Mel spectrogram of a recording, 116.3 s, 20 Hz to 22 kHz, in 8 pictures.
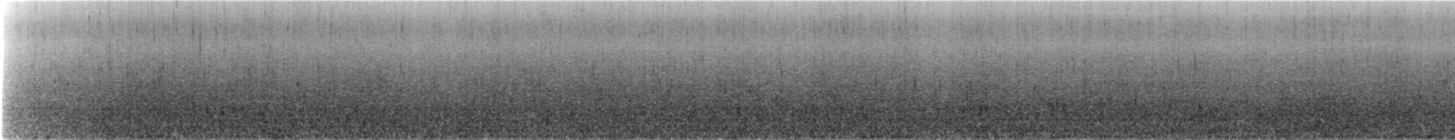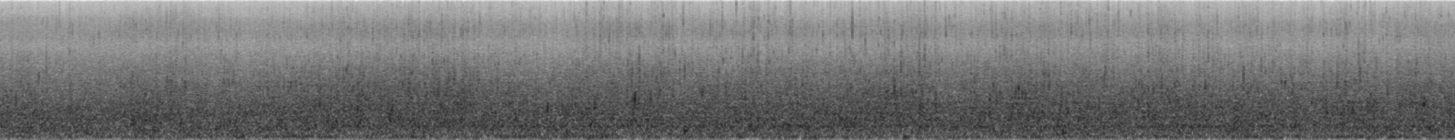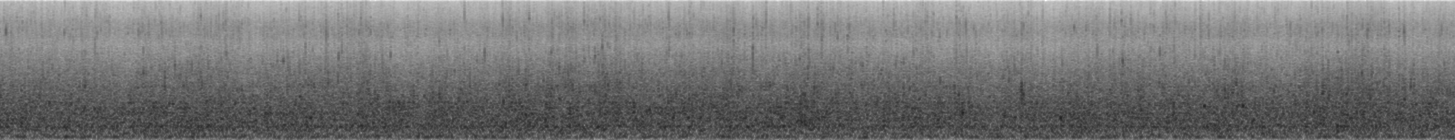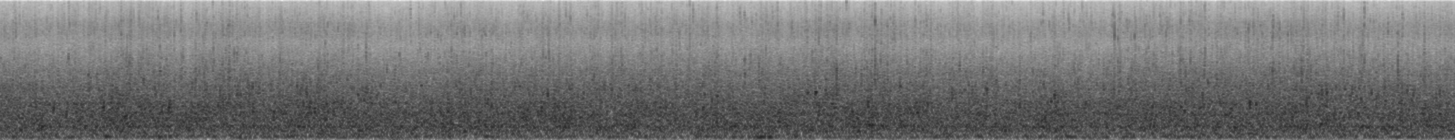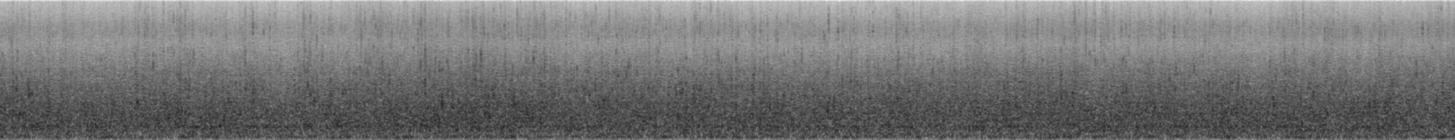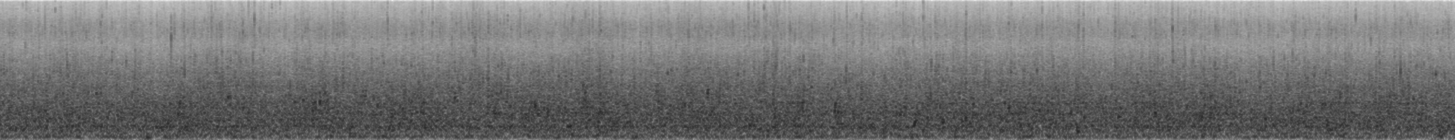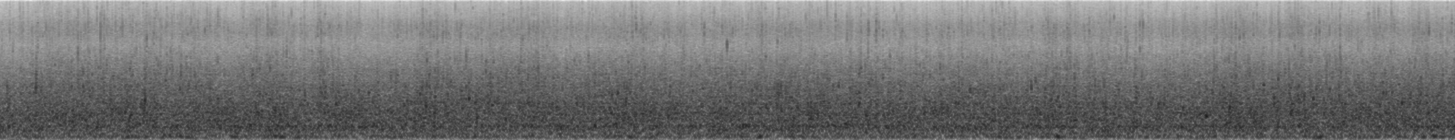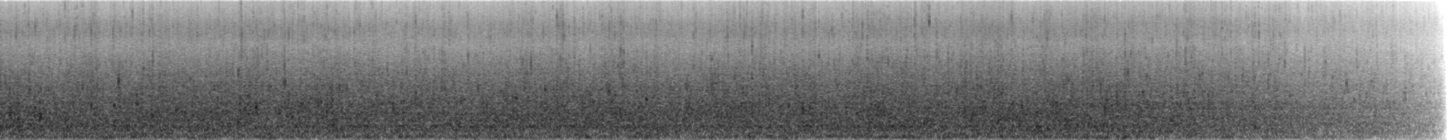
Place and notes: {
  "title": "種瓜坑溪, 成功里, Puli Township - Brook",
  "date": "2016-04-19 15:39:00",
  "description": "Brook, In the river\nZoom H2n MS+XY",
  "latitude": "23.96",
  "longitude": "120.89",
  "altitude": "428",
  "timezone": "Asia/Taipei"
}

